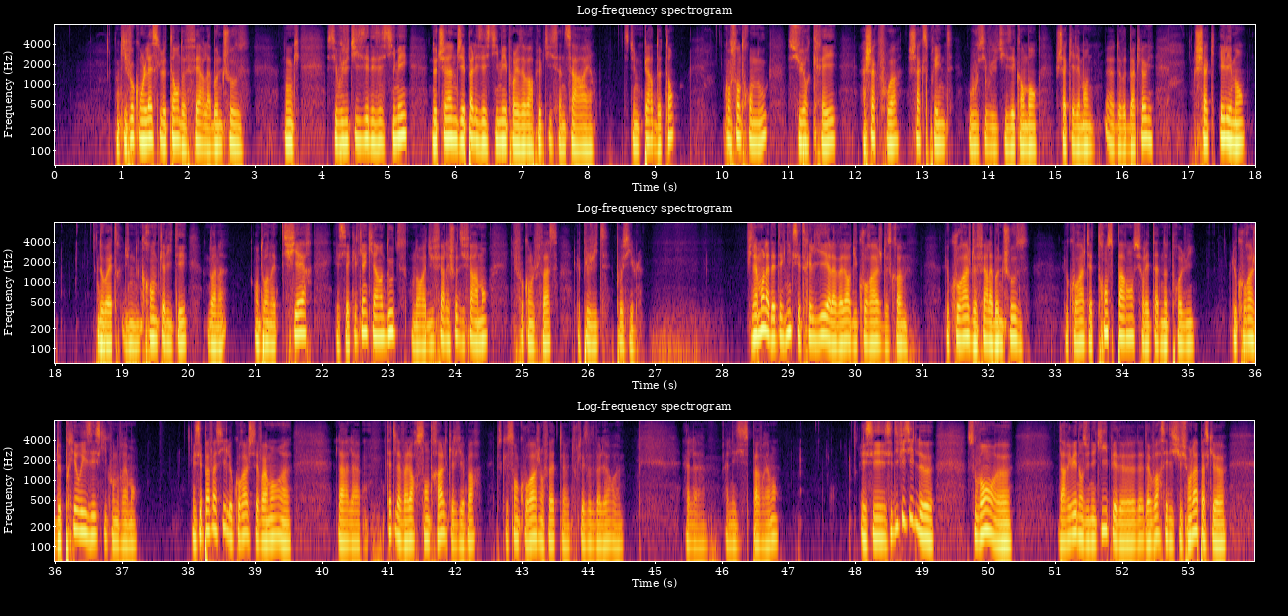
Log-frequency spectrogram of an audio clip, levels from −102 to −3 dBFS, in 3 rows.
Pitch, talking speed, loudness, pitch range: 125 Hz, 205 wpm, -19 LUFS, 120-145 Hz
